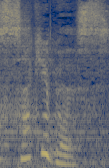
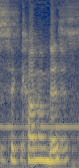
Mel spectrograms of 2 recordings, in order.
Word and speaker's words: succubus: you mean silly girl i'm a succubus see that's how you pronounce it i thought it was circumstance it's not there's no end there i thought there was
